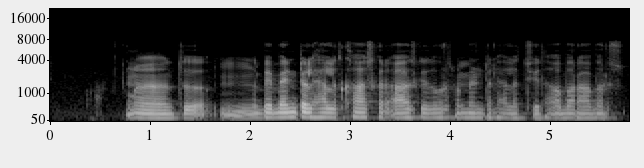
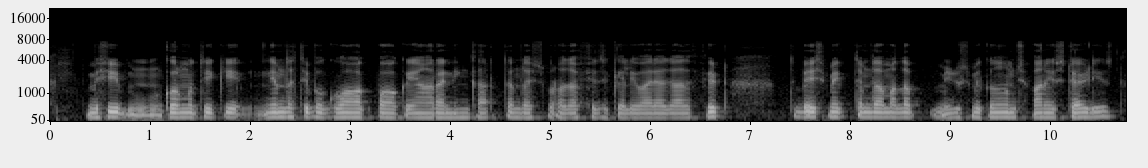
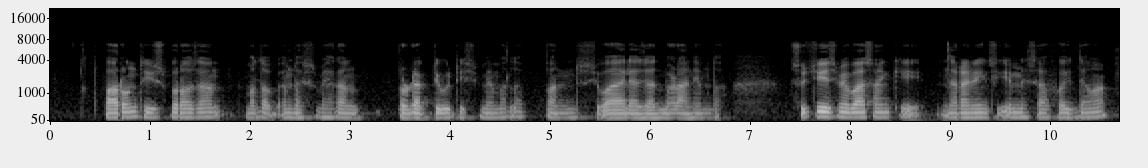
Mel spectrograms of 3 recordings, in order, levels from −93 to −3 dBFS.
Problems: none marked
